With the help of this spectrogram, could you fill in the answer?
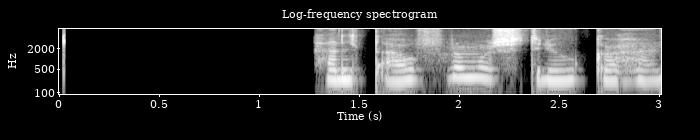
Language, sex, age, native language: Icelandic, female, 9, Icelandic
